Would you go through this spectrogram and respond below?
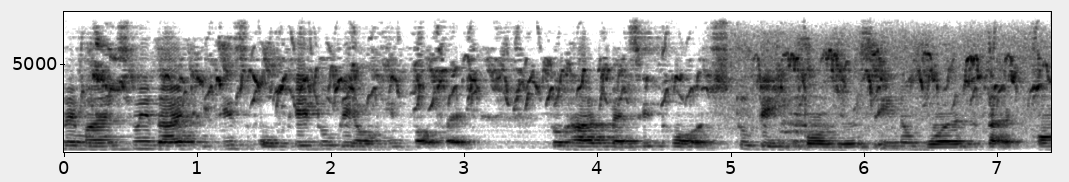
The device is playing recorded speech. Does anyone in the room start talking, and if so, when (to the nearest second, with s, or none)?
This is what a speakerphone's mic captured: none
